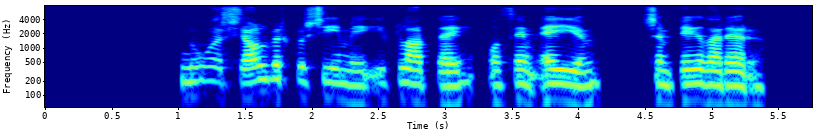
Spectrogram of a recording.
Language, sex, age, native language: Icelandic, female, 40-49, Icelandic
